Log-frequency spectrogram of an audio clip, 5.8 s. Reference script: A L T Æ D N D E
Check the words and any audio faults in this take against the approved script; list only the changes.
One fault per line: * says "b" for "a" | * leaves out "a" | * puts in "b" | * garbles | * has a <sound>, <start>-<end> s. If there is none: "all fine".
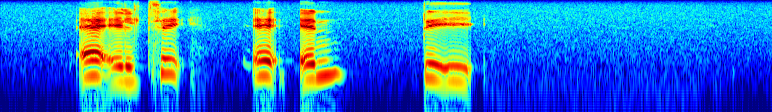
all fine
